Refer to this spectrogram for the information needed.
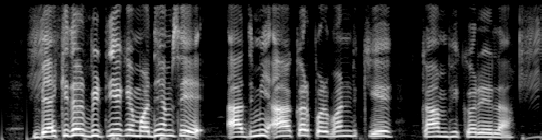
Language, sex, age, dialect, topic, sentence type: Bhojpuri, female, <18, Southern / Standard, banking, statement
